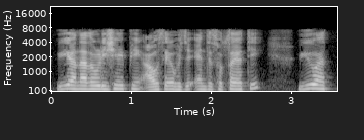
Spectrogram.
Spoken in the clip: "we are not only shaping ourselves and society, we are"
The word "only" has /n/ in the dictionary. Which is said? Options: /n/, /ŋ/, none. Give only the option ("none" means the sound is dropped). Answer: none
